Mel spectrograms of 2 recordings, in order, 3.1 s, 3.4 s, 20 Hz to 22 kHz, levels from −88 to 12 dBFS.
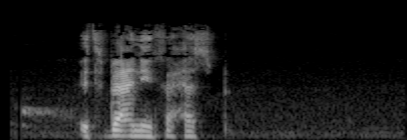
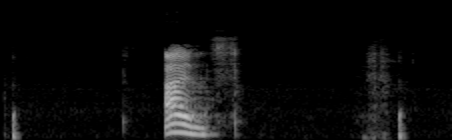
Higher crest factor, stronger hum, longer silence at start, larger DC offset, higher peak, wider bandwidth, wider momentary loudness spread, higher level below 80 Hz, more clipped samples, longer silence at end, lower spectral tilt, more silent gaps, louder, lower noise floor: about the same, 26 dB vs 24 dB; neither; about the same, 0.15 s vs 0.1 s; neither; about the same, 0 dBFS vs -2 dBFS; first, 11 kHz vs 7.6 kHz; second, 14 LU vs 25 LU; about the same, -70 dBFS vs -74 dBFS; neither; first, 1.5 s vs 0.35 s; second, -4 dB/octave vs -5.5 dB/octave; neither; about the same, -21 LUFS vs -19 LUFS; second, -62 dBFS vs -77 dBFS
